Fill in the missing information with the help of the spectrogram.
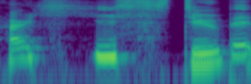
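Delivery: incredulous retort. Retold or imitated. Retelling reaction to honking driver.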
